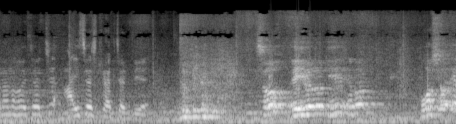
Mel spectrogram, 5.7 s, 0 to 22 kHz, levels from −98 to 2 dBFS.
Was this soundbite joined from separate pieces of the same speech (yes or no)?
yes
